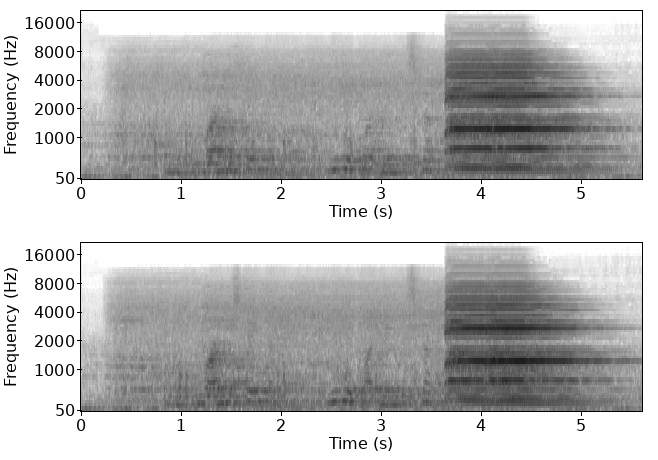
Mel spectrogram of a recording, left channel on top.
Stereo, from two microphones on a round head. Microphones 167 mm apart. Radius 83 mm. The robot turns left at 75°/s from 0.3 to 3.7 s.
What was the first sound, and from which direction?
A woman speaking, 15° left.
